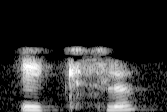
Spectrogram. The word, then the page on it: Oechslé: Bas Rhin; Herrlisheim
